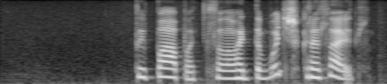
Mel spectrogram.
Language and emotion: Russian, positive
